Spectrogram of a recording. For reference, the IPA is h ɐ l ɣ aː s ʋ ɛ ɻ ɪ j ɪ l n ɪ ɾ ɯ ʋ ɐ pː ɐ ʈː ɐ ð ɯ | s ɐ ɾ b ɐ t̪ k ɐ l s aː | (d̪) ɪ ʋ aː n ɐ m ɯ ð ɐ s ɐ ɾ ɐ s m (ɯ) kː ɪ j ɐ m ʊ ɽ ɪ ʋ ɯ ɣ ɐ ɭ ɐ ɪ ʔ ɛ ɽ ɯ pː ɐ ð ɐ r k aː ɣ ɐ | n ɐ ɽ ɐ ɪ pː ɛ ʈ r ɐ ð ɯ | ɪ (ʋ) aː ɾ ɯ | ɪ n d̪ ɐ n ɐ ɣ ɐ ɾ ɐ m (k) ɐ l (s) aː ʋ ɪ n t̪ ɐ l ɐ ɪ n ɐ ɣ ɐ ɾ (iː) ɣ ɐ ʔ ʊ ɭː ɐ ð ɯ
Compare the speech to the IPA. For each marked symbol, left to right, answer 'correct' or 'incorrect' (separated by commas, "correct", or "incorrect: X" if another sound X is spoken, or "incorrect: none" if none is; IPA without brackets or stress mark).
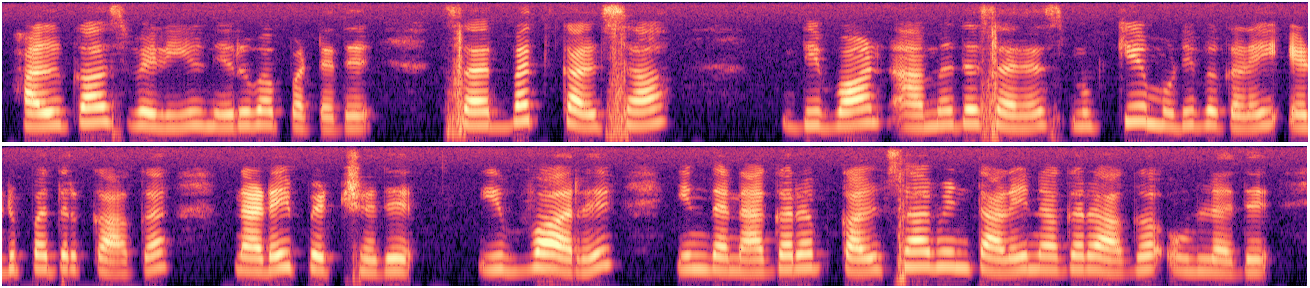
correct, incorrect: ʊ, incorrect: ʋː, correct, correct, incorrect: aː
